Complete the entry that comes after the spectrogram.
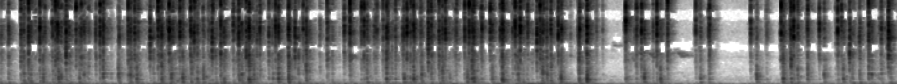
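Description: Long red acrylic nails type rapidly on a white, low-profile plastic wireless keyboard with a full number pad and hollow housing, lying flat on a map-printed surface. It produces a dense stream of sharp, bright, clicky key taps with very short decay. There are brief pauses a little after six and seven seconds before the fast typing resumes.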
